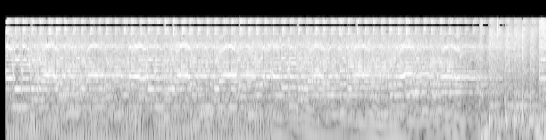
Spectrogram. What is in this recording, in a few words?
Symphonic Metal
